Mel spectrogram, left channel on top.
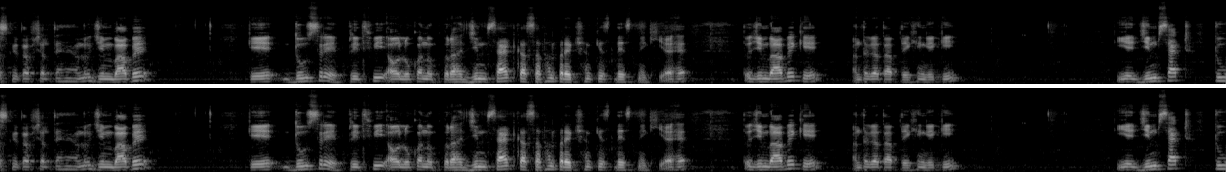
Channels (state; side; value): identical; both; correlation 1.00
